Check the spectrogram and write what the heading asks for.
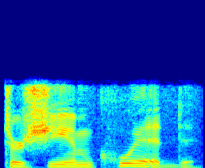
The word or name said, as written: tertium quid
